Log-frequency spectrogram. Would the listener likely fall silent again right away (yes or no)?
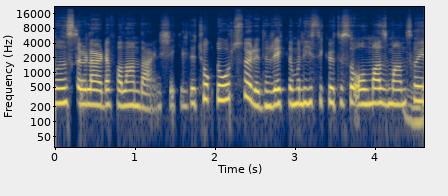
yes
